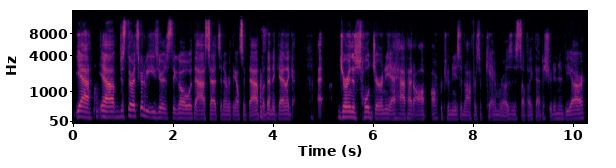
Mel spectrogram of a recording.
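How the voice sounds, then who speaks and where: A man's voice: on the low side, fast talker, a bit bright, no echo, clean studio sound. A man talking casually on a video call as a writer discussing his work, rambling and cutting himself off. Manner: informal, rambling, self-interrupting. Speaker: writer of the script being discussed. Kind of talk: casual chat.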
